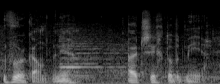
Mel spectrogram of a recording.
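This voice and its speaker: An actor playing a courteous, formal hotel receptionist in a radio drama. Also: male voice, very deep voice, animated, normal speed, vocal fry, over music, heavily acted. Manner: polite, formal. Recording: noisy radio play recording.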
